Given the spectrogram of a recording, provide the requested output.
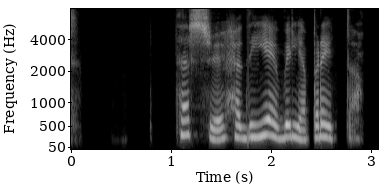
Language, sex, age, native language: Icelandic, female, 8, Icelandic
